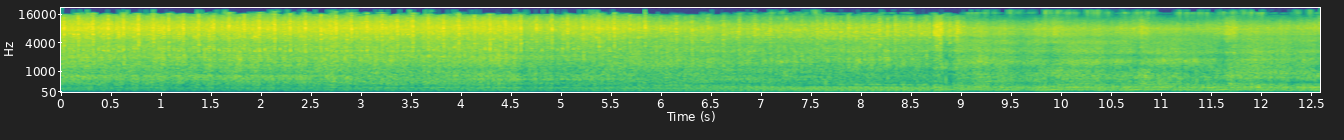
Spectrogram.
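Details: Jeep Cherokee 4.0L at idle, tick from the back of the engine, heard through a listening tube: sharp regular tick over low engine hum; cheap OBX header manifold gasket blown apart, exhaust leak, cured with Felpro gasket.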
